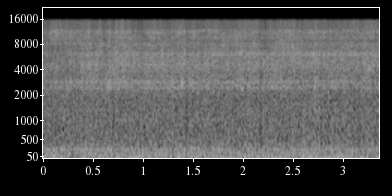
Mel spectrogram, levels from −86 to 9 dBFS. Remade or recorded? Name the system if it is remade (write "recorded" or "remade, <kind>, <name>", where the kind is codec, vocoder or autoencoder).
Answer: recorded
